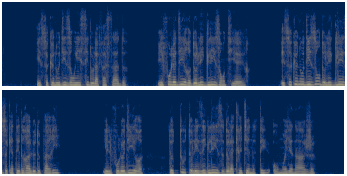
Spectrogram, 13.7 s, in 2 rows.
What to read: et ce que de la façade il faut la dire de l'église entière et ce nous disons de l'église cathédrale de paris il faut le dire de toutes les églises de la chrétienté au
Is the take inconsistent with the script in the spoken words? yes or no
yes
